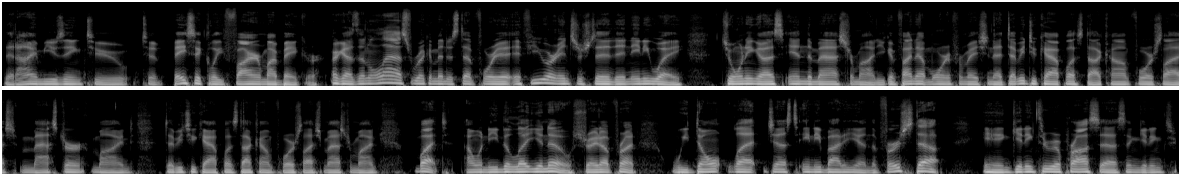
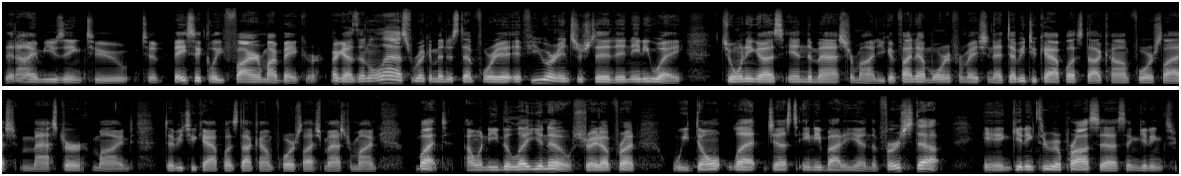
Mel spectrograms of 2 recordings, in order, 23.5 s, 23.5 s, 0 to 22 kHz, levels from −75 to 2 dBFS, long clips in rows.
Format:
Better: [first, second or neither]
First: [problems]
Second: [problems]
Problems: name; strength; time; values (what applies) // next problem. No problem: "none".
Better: first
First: none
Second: thin; very; fading below 300 Hz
